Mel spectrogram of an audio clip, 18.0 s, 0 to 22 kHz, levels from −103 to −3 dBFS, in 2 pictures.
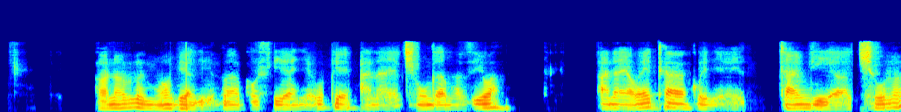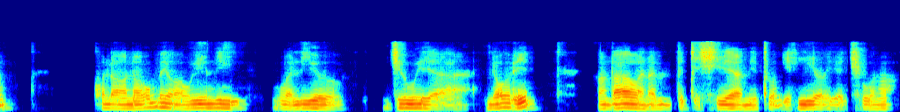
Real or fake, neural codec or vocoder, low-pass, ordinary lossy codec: fake; codec, 16 kHz in and 24 kHz out, 0.6 kbps, FireRedTTS-2 codec; 5.4 kHz; AAC, 32 kbps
